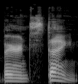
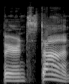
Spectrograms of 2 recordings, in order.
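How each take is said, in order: First: The last syllable rhymes with 'rain'. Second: The last syllable rhymes with 'fine'. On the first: The speaker calls it wrong. "and not Berenstain" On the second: The speaker calls it right. "that's how I decided how I was going to pronounce"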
